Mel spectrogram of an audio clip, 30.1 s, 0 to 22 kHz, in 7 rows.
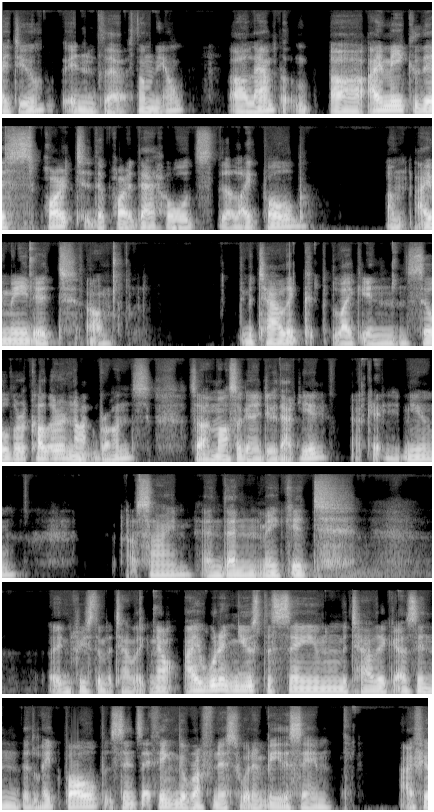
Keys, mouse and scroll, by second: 0.2 Tab, 0.6 click, 1.0-1.4 shift+middle drag, 1.4 scroll up 2, 1.6-2.2 scroll down 9, 2.2-3.3 scroll up 11, 3.3 scroll down 2, 4.0-4.7 scroll down 4, 4.2 middle drag, 4.7 Tab, 5.6 3, 6.4 click, 8.5 alt+click, 9.5 ctrl+KP_Add, 10.0 ctrl+KP_Add, 10.1 ctrl+KP_Add, 11.1 scroll down 1, 11.3 middle click, 11.6-12.0 scroll up 3, 12.0 middle click, 12.4-13.2 scroll down 1, 13.2 ctrl+KP_Add, 14.6-15.7 scroll up 14, 16.3-18.8 drag, 18.8-22.4 scroll down 9, 22.4 click, 23.1 middle click, 23.5 scroll up 4, 23.9 middle click, 24.6-25.1 scroll down 1, 25.1 middle click, 25.3-28.3 scroll down 1, 29.1-30.0 drag.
